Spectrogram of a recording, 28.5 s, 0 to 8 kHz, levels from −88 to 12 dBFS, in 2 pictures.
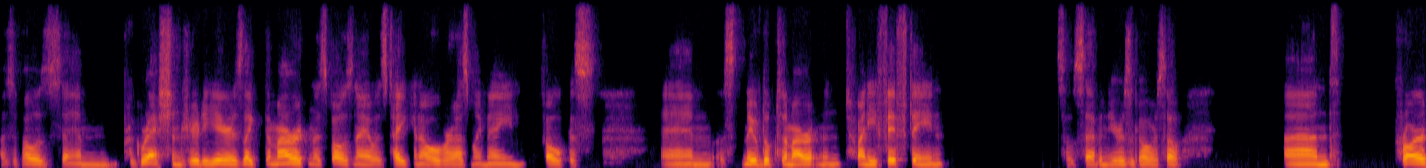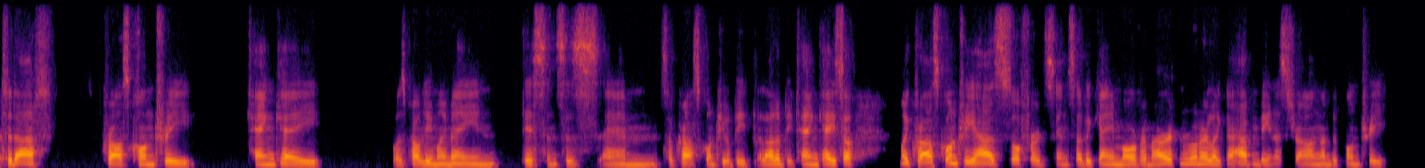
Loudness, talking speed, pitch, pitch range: -19 LUFS, 175 wpm, 100 Hz, 95-105 Hz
